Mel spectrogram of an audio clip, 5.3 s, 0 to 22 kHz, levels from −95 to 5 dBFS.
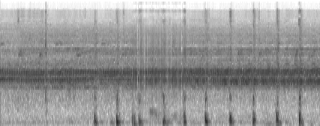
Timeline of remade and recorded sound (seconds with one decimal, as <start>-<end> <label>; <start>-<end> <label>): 0.0-2.2 recorded; 2.2-3.1 remade; 3.1-5.3 recorded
